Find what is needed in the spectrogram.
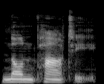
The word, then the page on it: non-party: British English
